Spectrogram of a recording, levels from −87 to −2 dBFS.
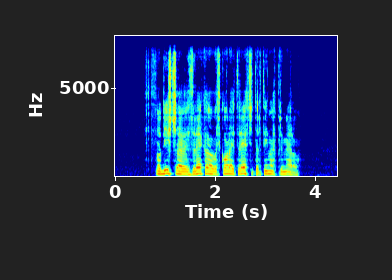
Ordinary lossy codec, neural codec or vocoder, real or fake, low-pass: none; none; real; 7.2 kHz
